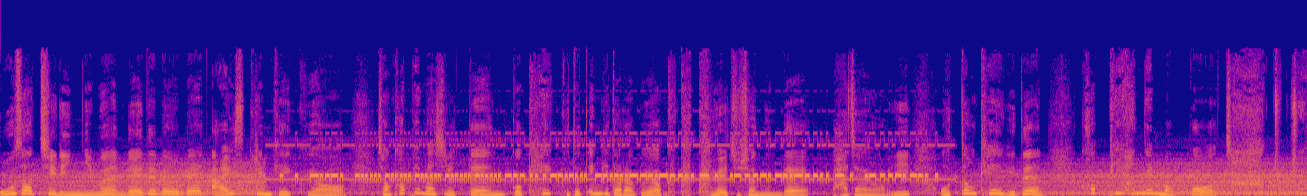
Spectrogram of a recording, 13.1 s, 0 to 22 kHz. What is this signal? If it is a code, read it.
RTTY (50 baud, 450 Hz shift), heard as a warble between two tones, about 2150 Hz centre, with radio static and speech in Korean. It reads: RYRYRYRYRY CQ DX DE EI9ZIH EI9ZIH K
